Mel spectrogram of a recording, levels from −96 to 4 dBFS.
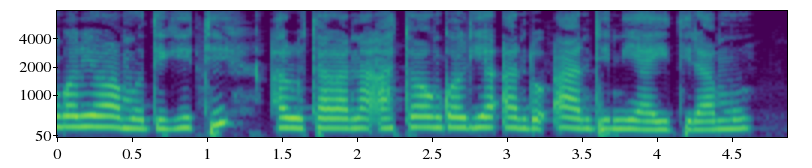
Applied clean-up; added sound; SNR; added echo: none; none; none; none.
